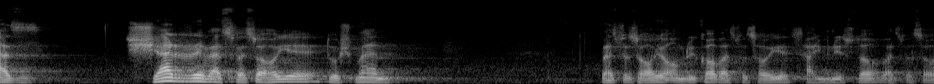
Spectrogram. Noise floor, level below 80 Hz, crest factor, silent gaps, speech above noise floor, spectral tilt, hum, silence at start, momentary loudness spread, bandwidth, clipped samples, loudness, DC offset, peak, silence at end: -56 dBFS; -66 dBFS; 26 dB; none; 30 dB; -5.5 dB/octave; none; 0 s; 17 LU; 16 kHz; under 0.1%; -26 LUFS; under 0.1%; -2 dBFS; 0 s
